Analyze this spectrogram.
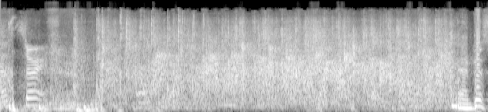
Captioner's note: audience applauding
